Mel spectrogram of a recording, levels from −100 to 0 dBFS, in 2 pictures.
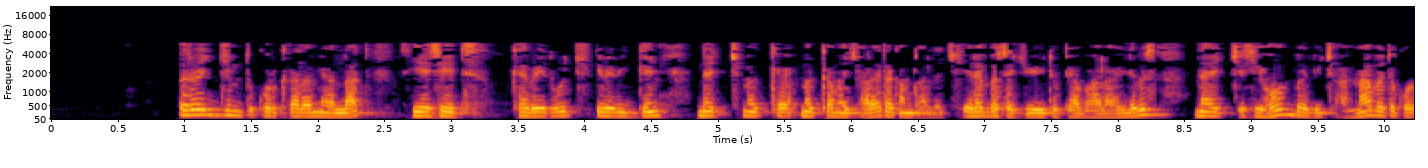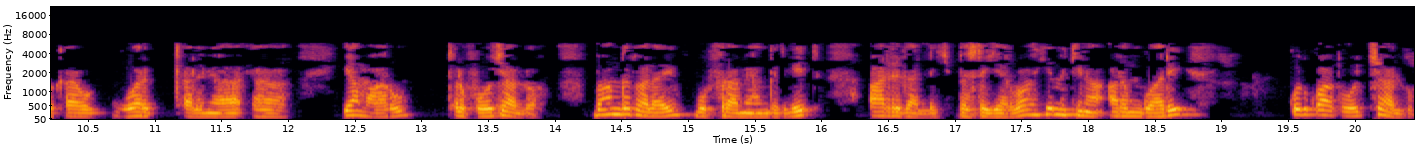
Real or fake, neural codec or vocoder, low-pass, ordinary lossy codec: real; none; 7.2 kHz; MP3, 24 kbps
